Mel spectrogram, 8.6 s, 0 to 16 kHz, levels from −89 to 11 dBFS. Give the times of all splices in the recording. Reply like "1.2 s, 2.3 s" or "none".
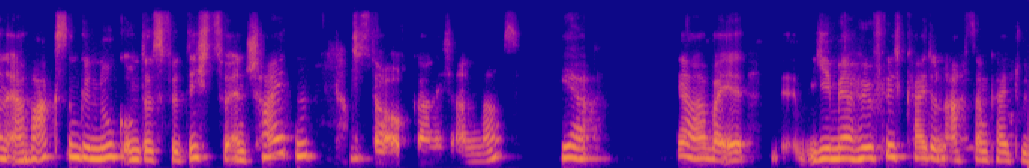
2.9 s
